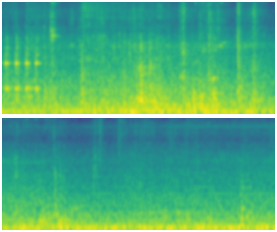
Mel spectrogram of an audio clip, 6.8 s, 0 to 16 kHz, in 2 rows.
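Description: Rapid electronic door beeps end about half a second in, then the low steady hum of an SMRT C751B train standing at the platform, with a few clicks and knocks.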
